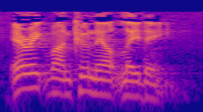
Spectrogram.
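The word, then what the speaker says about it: Erik von Kuehnelt-Leddihn: Q knelt, and he knelt like that. And then Leydin, like a dean of students, Leydin. I said, yes, sir, I have it. Eric von Kuhnelt-Leydin. So that's how you say his name, and tomorrow night we'll find out what he wrote.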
